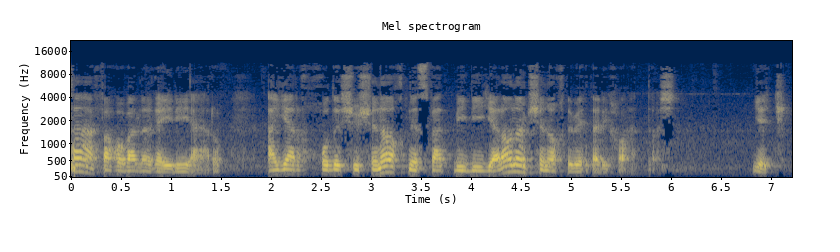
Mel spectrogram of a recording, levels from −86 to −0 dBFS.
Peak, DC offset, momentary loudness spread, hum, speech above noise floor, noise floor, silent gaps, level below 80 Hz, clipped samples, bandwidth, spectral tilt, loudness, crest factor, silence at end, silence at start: -4 dBFS; under 0.1%; 11 LU; none; 29 dB; -49 dBFS; none; -60 dBFS; under 0.1%; 11.5 kHz; -4 dB/octave; -20 LUFS; 16 dB; 0.05 s; 0 s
